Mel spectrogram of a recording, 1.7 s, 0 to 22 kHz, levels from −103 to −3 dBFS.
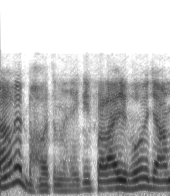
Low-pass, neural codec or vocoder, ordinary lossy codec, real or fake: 7.2 kHz; codec, 16 kHz, 4 kbps, FreqCodec, smaller model; Opus, 64 kbps; fake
